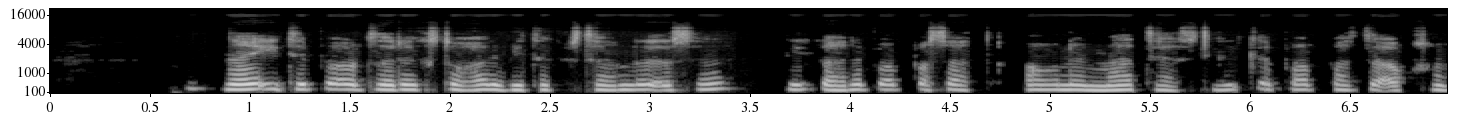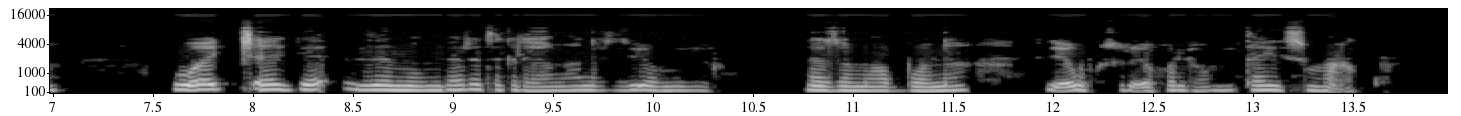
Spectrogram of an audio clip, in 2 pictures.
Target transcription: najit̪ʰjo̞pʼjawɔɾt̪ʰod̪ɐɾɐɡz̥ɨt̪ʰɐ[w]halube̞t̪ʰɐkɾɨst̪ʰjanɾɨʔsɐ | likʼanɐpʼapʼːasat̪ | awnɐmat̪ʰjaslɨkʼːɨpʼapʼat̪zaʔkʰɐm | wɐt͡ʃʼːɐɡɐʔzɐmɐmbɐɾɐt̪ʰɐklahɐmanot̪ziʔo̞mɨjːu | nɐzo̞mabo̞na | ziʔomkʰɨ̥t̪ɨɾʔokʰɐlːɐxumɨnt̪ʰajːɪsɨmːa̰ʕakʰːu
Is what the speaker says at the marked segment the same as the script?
yes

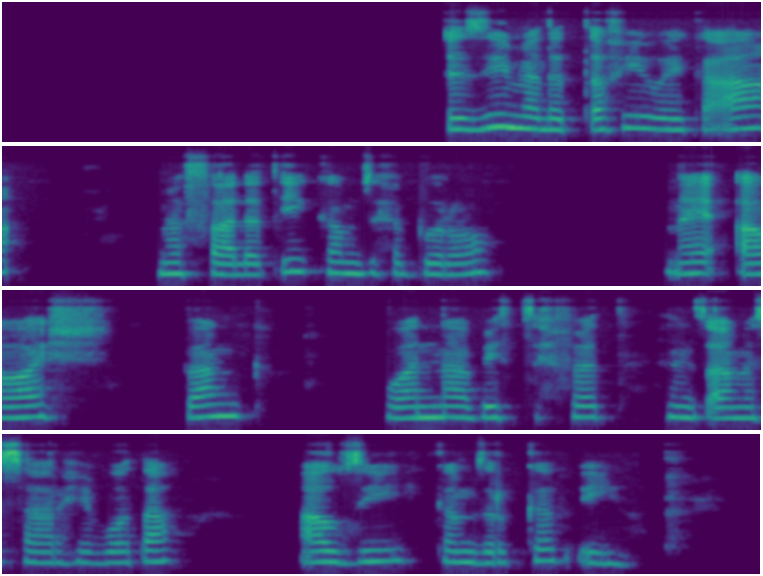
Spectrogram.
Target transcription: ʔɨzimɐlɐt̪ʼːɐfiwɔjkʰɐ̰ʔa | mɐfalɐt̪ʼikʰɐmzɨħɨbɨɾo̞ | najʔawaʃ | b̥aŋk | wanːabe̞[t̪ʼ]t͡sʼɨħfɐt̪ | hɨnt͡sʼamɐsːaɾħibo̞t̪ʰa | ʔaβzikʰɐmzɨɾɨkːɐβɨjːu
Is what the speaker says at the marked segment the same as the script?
no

